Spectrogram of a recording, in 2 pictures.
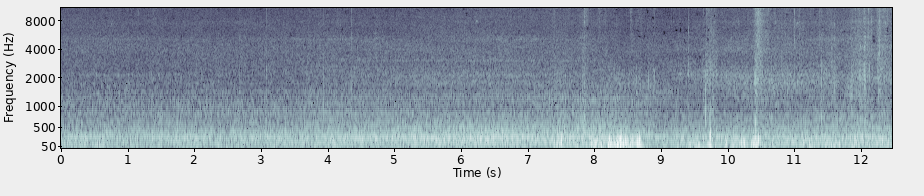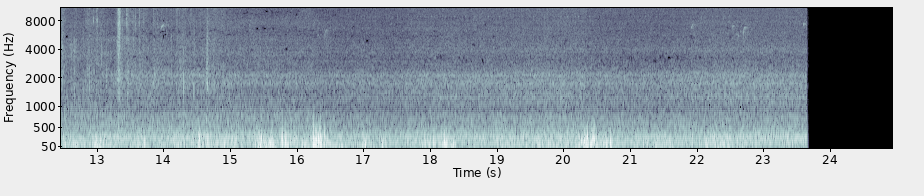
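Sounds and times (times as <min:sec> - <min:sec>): low outdoor rumble: 0:00.0 - 0:23.7.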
